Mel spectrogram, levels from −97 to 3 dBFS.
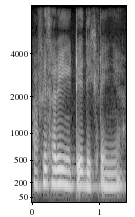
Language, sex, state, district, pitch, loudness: Hindi, female, Uttar Pradesh, Shamli, 170 Hz, -16 LUFS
